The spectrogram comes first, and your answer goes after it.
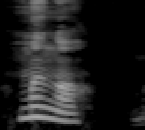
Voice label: "mwqo", Apatani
